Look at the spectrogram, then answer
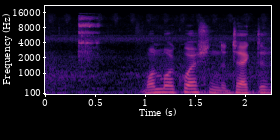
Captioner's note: change clinking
